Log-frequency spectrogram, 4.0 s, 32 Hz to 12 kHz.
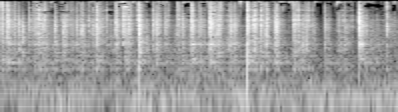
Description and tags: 20131202 clattering chain ZoomH2nXY
Recording Device: Zoom H2n with xy-capsule
Low-Cut: yes (80Hz)
Normalized to -1dBFS
Location: Leuphana Universität Lüneburg, Cantine Meadow
Lat: 53.22868436108441
Lon: 10.39854884147644
Date: 2013-12-02, 13:00h
Recorded and edited by: Falko Harriehausen
This recording was created in the framework of the seminar "Soundscape Leuphana (WS13/14)".
xy, Leuphana, trash-can, University, Percussion, Outdoor, Campus, Soundscape-Leuphana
